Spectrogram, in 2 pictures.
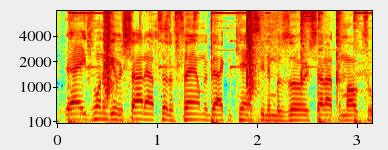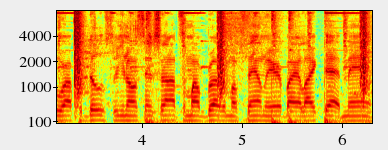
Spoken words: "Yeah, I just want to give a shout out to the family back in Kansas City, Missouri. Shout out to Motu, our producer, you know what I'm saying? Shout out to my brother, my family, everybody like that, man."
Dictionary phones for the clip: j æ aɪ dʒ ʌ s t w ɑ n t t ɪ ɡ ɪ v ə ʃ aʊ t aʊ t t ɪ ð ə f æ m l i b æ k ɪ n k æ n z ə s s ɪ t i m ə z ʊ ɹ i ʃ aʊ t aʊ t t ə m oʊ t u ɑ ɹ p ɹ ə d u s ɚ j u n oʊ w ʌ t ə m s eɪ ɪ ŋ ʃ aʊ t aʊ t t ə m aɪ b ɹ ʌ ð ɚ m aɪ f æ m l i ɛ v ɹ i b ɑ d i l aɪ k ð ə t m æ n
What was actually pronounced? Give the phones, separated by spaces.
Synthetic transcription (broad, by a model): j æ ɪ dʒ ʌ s w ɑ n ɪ ɡ ɪ v ə ʃ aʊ t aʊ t t ɪ ð ə f æ m l i b æ k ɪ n k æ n s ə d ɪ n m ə z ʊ ɹ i ʃ aʊ t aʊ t t ə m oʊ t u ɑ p ə d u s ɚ j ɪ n oʊ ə s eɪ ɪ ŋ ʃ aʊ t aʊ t t ə m aɪ b ɹ ʌ ð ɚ m aɪ f æ m l i ɛ v ɹ i b ɑ d i l aɪ k ð ə t m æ n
